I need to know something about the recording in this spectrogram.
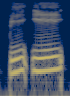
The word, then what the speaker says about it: Bexar: Bexar County Bigfoot, Bexar. It looks like Bexar, but it's not. The X is silent.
